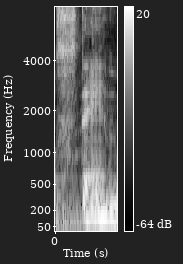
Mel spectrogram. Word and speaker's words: Staunton: a small country town, Stanton, Virginia. It's spelled Staunton. That's how everybody else says it, but if you live there, you know how to pronounce it right, even though it might be wrong.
